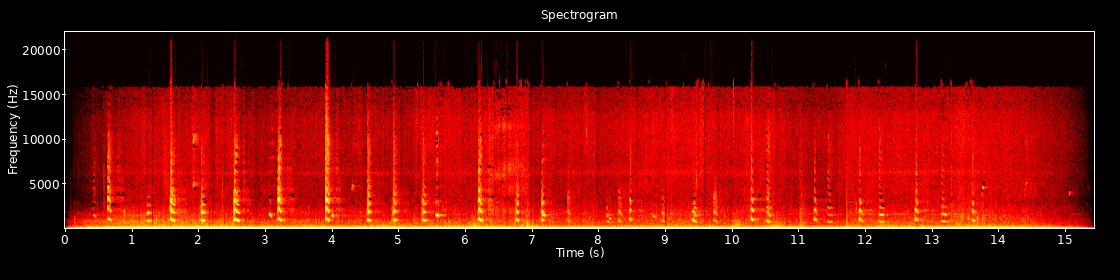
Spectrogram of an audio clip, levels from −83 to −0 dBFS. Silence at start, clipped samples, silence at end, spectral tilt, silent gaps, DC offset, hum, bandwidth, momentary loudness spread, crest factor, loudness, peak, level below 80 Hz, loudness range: 0.05 s; 3%; 0.15 s; -5 dB/octave; none; under 0.1%; none; 13 kHz; 6 LU; 6 dB; -14 LUFS; 0 dBFS; -8 dBFS; 3 LU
